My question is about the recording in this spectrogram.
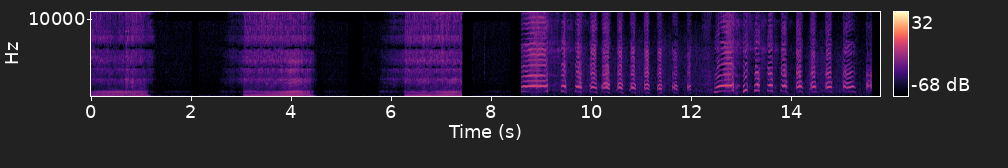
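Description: Three long, deep snores about three seconds apart. From about halfway in they give way to a rapid run of short, high, squeaky chirps, about three or four a second.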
